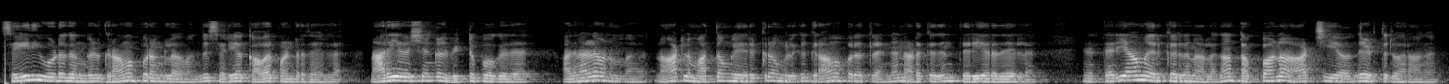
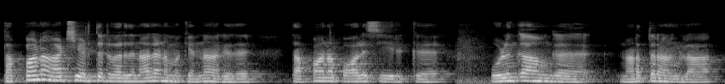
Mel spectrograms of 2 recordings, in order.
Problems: none marked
